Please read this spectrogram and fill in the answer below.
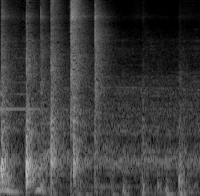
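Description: A few sharp hand claps and slaps, including a high-five, in the first second, then quieter.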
